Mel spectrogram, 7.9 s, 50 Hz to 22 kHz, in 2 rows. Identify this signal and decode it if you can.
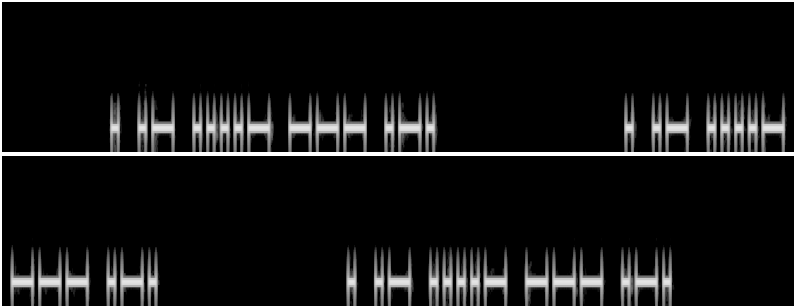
Morse code, heard as a keyed tone, about 34 wpm, 700 Hz. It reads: EA4OR EA4OR EA4OR
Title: Call Signs Repeated 2x - 35wpm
